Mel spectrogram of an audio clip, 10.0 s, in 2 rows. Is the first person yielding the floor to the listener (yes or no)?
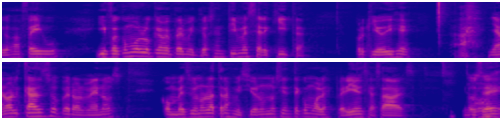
no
